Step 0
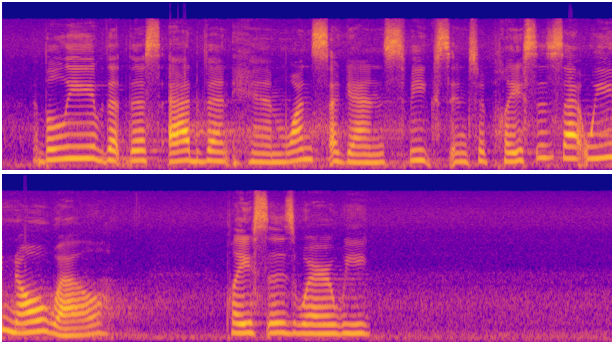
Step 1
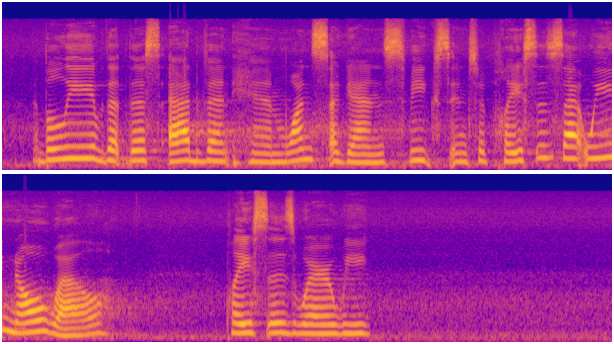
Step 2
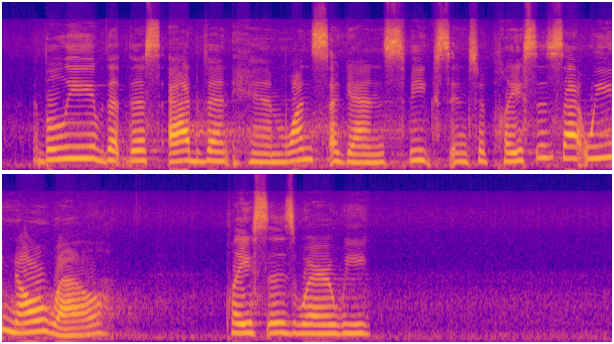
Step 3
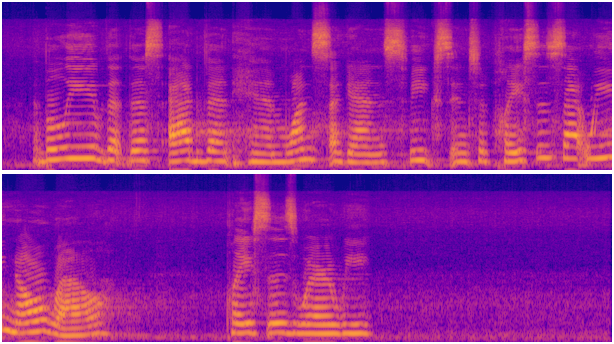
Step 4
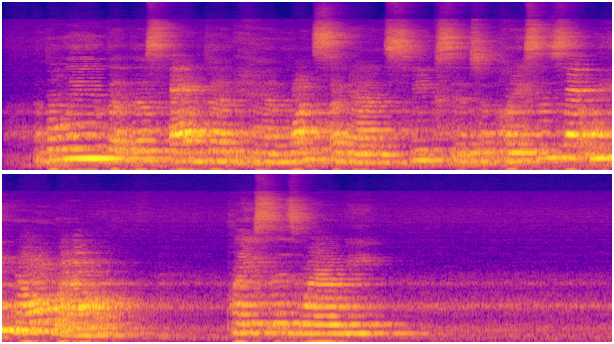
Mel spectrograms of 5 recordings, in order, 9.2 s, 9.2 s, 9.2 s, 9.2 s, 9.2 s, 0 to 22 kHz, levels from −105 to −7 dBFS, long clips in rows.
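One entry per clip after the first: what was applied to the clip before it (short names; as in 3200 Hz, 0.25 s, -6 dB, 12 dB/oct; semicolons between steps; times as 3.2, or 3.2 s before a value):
nothing audible
sample leveller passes 1; gain -5 dB
in parallel at +0.5 dB: compressor, threshold -36 dBFS, peak gain reduction 16 dB; on the sum: doubler 24 ms -6.5 dB; gain -8.5 dB
small resonant body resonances 330/840/1500 Hz, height 17 dB, ringing for 35 ms; soft clip -13.5 dBFS, distortion -14 dB; shoebox room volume 270 m³, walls mixed, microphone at 3.4 m; gain -4.5 dB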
